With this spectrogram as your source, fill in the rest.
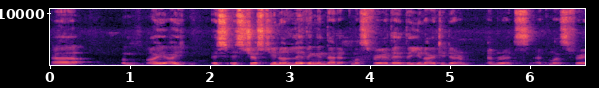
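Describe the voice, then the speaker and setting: Speaking at a fairly quick pace, a man has a medium-pitched voice with a dark, mellow tone. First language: Urdu. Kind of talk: interview answer.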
